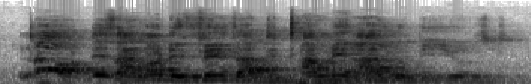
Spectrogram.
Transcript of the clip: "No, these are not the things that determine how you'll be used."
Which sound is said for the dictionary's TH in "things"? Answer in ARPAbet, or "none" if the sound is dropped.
F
